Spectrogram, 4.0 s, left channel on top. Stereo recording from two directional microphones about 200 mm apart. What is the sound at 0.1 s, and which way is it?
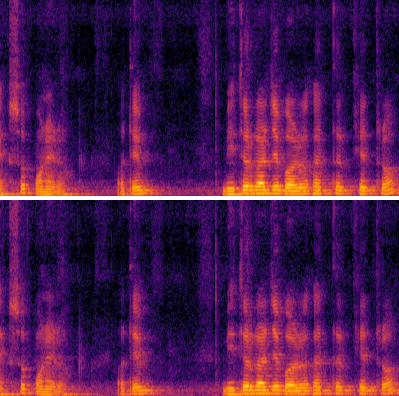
Speech, 25° left (ahead or behind).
